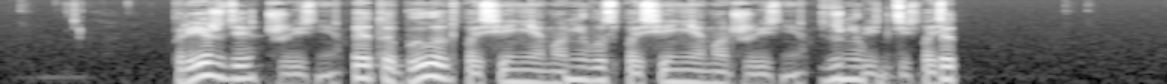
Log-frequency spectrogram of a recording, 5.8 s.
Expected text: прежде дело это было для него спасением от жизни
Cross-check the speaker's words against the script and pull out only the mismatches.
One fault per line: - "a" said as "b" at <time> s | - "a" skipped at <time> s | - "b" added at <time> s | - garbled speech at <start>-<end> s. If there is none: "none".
- "дело" said as "жизни" at 1.4 s
- "для" said as "спасением" at 2.2 s
- garbled speech at 4.1-4.8 s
